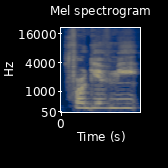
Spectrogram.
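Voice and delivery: ordinary delivery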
